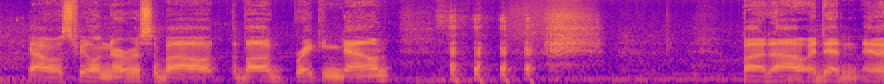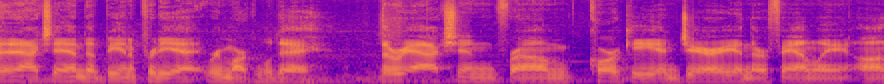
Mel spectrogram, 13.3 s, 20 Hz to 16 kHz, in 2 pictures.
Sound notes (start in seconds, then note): 3.0 chuckling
